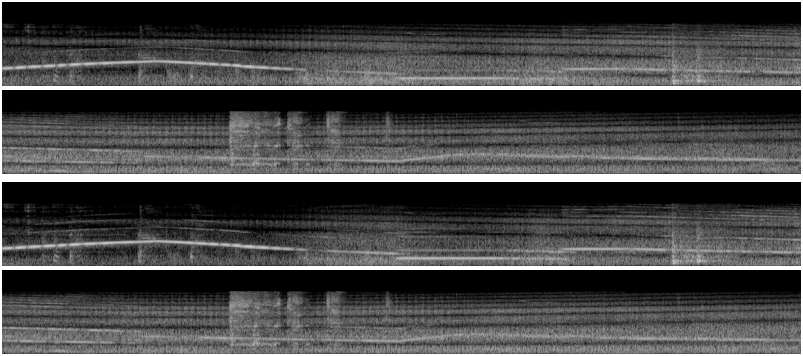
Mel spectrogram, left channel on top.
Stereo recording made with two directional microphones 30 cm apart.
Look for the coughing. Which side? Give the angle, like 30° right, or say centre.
10° right.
